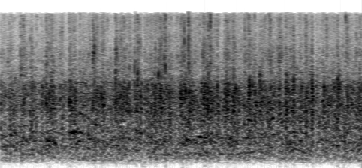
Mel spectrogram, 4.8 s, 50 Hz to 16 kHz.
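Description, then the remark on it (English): A large football stadium crowd applauds Elliott coming into the game as a substitute at about 58 minutes, in a dense, steady wash of clapping that holds at an even, loud level throughout the nearly five seconds, with no clear voices standing out. “Elliott's coming into the game for applause.”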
